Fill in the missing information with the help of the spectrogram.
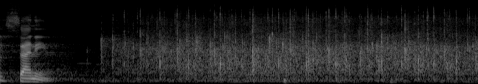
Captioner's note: audience applauding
